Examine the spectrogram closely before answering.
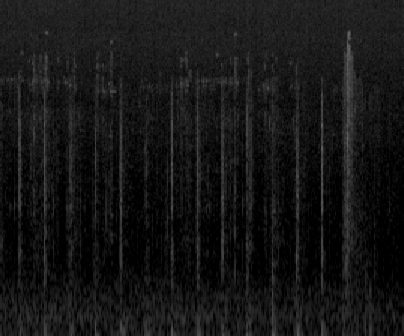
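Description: Quick footsteps run over hard stone.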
